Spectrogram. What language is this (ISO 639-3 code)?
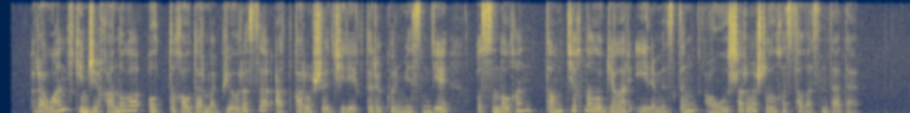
kaz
